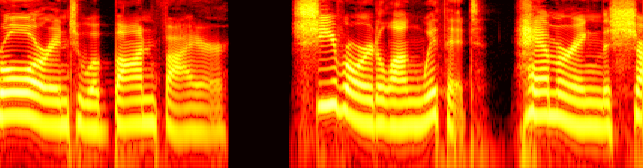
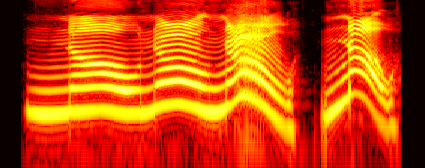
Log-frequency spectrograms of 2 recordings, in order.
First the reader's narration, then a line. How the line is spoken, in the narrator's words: Jill cried as the mutant drove her again into the metal panel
